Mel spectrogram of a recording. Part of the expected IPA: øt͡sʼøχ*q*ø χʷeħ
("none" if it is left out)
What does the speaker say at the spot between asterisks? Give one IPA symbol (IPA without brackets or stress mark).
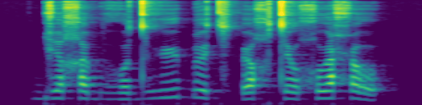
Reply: t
